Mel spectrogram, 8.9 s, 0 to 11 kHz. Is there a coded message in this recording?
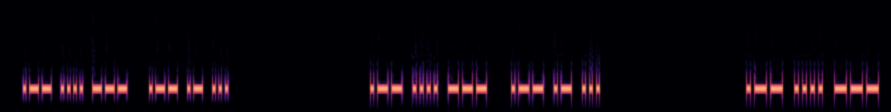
Yes: Morse code from 0.2 to 8.8 s, heard as a keyed tone, about 34 wpm, 700 Hz. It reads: WHO WAS WHO WAS WHO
